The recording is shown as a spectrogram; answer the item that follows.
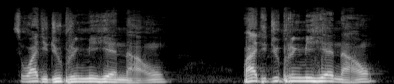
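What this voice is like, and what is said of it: Deep man-like possessed voice. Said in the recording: “her voice changed ... talking like a man”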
